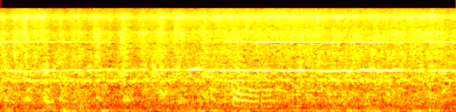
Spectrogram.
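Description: Dog grooming blow dryer running steadily: a loud rushing hiss with a steady high-pitched motor whine.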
